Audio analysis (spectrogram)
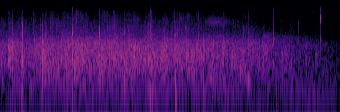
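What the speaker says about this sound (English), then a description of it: "Let's clap." An audience applauds during a fireside chat at a space research conference, a short burst of moderate clapping from a crowd that fades gradually over a few seconds.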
